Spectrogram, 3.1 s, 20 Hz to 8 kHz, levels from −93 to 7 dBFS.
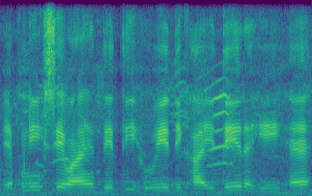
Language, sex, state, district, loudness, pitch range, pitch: Hindi, male, Chhattisgarh, Raipur, -16 LUFS, 125-135 Hz, 130 Hz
